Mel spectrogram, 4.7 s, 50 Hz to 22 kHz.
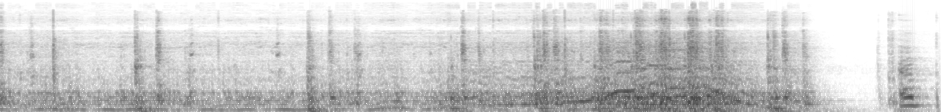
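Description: A Chicago 7 embroidery machine stitches a butterfly design with a rapid mechanical needle rhythm that builds in intensity, then stops abruptly, followed by a brief click.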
